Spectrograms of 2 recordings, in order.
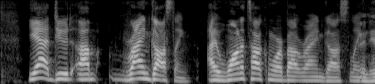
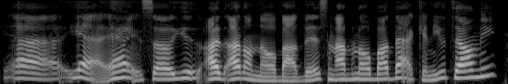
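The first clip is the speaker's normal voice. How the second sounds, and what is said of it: Bad high-pitched imitation of another person. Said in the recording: “his high-pitched voice? ... bad impersonation? ... So bad”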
